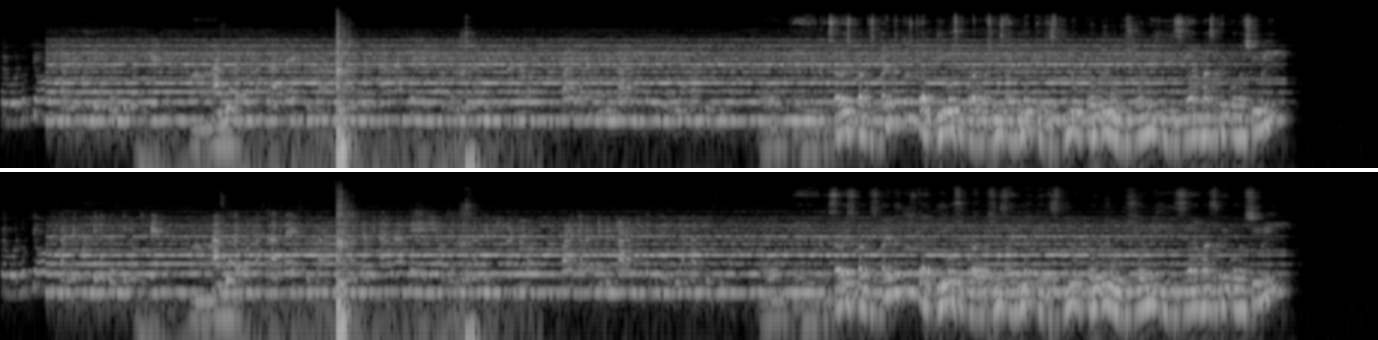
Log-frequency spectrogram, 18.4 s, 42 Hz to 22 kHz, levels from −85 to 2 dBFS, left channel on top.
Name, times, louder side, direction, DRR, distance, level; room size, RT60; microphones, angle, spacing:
voice 1, 0.0-2.3 2.8-7.1 7.5-9.5, right 1 dB, 20° right, 4 dB, 4.2 m, -41 dB
sound 1, 0.6-17.1, left 2 dB, 85° left, 1.6 m, -35 dB
sound 2, 1.8-7.1, left 1 dB, 25° left, 5.5 m, -41 dB
voice 2, 2.5-3.1 10.1-17.0, left 1 dB, 70° left, 3 dB, 6.2 m, -34 dB
15.5 x 13.5 x 4.0 m, 0.43 s
head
